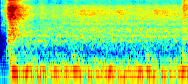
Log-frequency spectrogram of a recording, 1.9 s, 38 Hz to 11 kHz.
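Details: 1966 Corvette Stingray 327 V8, clutch pushed in, starter cranking the engine over: steady deep churning rumble with no grinding or clicking; 12 volts not yet hooked to the HEI distributor, so it cranks normally without starting.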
